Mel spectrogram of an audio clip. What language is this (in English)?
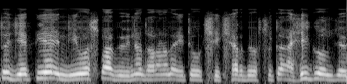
Assamese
